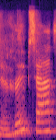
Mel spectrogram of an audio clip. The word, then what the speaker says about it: Reubsaet: name is and my last name is rad that may be a bit difficult for non Dutch speaking uh viewers but that's how you pronounce it I'm also also a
